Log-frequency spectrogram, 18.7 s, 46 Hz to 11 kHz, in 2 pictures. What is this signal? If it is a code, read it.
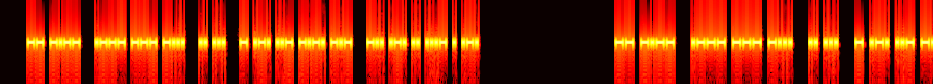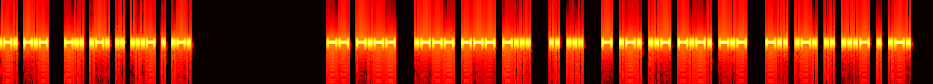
Morse code, heard as a keyed tone, about 44 wpm, 700 Hz. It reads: MY JOB IS TRUCK DRIVER MY JOB IS TRUCK DRIVER MY JOB IS TRUCK DRIVER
